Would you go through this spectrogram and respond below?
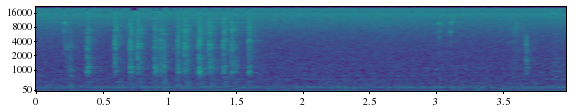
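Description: Quick flurry of computer keyboard keystrokes typing a text prompt, close and fairly quiet, clustered in the first second and a half, then a couple of isolated taps over a low steady hum.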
